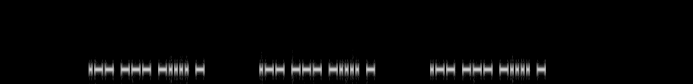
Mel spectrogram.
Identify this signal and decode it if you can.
Morse code, heard as a keyed tone, about 46 wpm, 700 Hz. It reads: WO6T WO6T WO6T
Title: USA Call Signs - 4 Characters - Repeated 3x - 45wpm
